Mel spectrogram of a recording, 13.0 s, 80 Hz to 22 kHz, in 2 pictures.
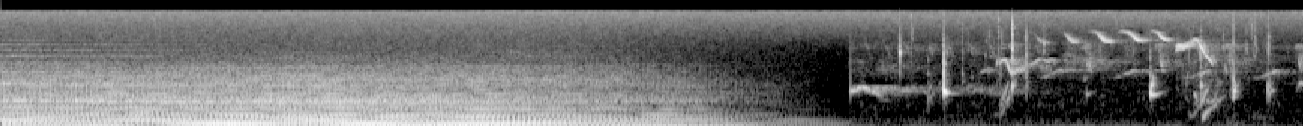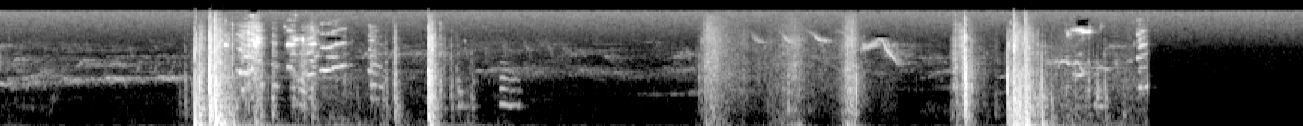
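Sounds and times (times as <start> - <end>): small birds chirping: 4.2 - 12.3.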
